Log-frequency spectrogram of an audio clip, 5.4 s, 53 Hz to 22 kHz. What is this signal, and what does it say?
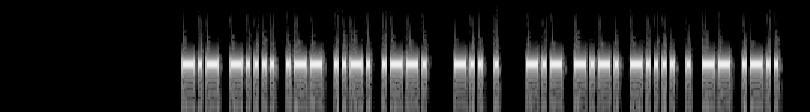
Morse code, heard as a keyed tone, about 46 wpm, 700 Hz. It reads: K6WFP DE KC6EML
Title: USA Callsign DE Callsign 45wpm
